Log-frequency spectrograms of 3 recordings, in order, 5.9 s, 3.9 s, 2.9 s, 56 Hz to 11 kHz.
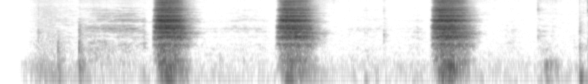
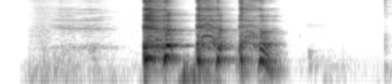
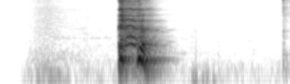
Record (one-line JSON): {"exhalation_length": "5.9 s", "exhalation_amplitude": 17625, "exhalation_signal_mean_std_ratio": 0.32, "three_cough_length": "3.9 s", "three_cough_amplitude": 32766, "three_cough_signal_mean_std_ratio": 0.32, "cough_length": "2.9 s", "cough_amplitude": 32768, "cough_signal_mean_std_ratio": 0.25, "survey_phase": "beta (2021-08-13 to 2022-03-07)", "age": "45-64", "gender": "Female", "wearing_mask": "No", "symptom_none": true, "smoker_status": "Never smoked", "respiratory_condition_asthma": false, "respiratory_condition_other": false, "recruitment_source": "REACT", "submission_delay": "2 days", "covid_test_result": "Negative", "covid_test_method": "RT-qPCR", "influenza_a_test_result": "Negative", "influenza_b_test_result": "Negative"}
